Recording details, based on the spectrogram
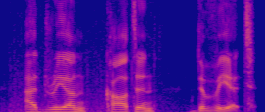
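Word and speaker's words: Adrian Carton de Wiart: And I'm going to refer to him as Carton in this video because the British have some problem with W's pronounced as V's, which I think is how you actually pronounce his name.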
